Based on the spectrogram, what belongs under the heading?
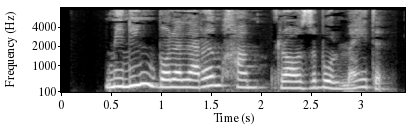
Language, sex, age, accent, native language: Uzbek, female, 19-29, Jizzax, Uzbek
